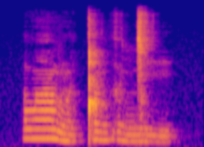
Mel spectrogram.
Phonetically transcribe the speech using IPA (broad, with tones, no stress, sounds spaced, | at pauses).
lˠ ã˦ v ə̃˨ ǃ ə̃˦ ɡ ə˦˨ ŋ͡ǀ i˨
